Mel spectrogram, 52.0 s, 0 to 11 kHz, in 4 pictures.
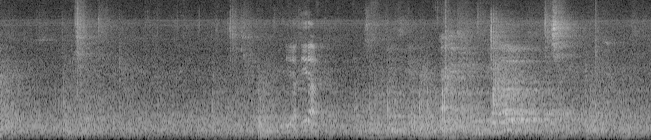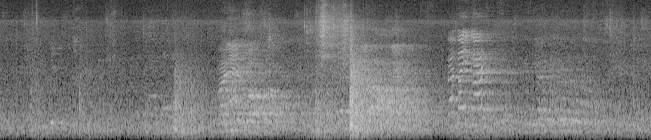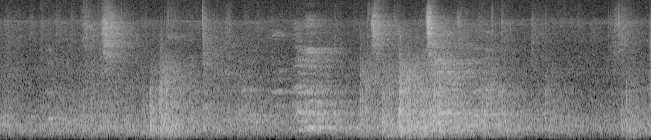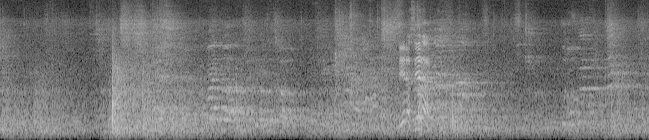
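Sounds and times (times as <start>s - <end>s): voices shouting in echoing hall: 30.8s - 33.8s, 42.1s - 52.0s.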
